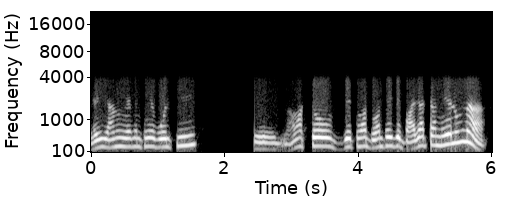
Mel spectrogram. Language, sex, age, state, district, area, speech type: Bengali, male, 45-60, West Bengal, Dakshin Dinajpur, rural, conversation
